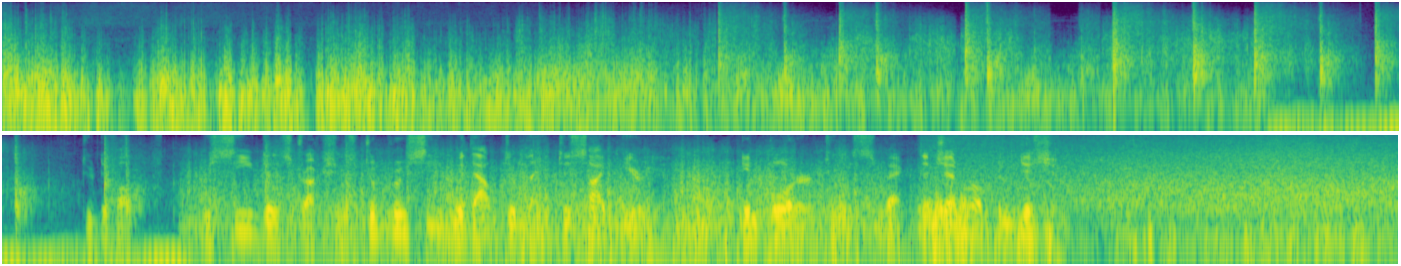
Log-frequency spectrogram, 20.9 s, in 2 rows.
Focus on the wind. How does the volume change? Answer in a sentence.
The loudness of the wind goes down, then up.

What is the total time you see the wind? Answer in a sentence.
The wind can be heard for 21 seconds in total.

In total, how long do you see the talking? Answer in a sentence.
You can hear the talking for 8 seconds altogether.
